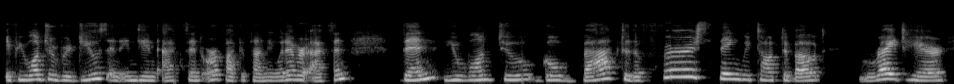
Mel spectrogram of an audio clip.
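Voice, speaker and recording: A woman in her forties from Canada teaching an English class online. She explains patiently, slowing down and repeating key words for emphasis. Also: mid-range voice, expressive, dull audio.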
